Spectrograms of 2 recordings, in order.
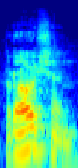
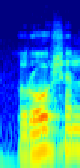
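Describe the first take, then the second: First: روشن said as rau-shan, the waw as a diphthong after zabar; correct pronunciation. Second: روشن read wrongly as ro-shan, with a plain o; the mistaken روشن, ro-shan, set up to be corrected; wrong pronunciation. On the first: Teacher giving the correct رَوشن, rau-shan, after the wrong one. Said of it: "ہم پر پڑھتے ہیں روشن". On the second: Teacher showing the wrong reading of روشن as ro-shan. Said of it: "روشن نہیں ہے". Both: Shown as a demonstration.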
